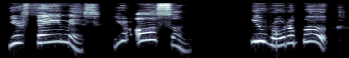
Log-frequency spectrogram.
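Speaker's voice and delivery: high, squeaky thrilled bunnies; excited baby bunnies. Acted. Baby bunnies cheer for Titu's own book, high and thrilled. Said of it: "the baby bunnies were beside themselves".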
